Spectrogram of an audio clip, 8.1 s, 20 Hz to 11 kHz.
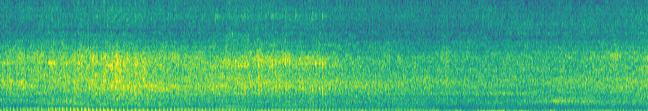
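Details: Speedybee Mario 5 DC FPV drone, Axisflying 2207.5 1960KV motors, T-Motor 5146 three-blade props, on 4S lithium-ion battery, fast flight after repairing stuttering motors: steady high buzz swelling and easing with throttle, no cutting out or stutter; normal motor operation.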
